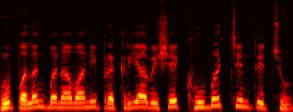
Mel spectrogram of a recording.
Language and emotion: Gujarati, fearful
